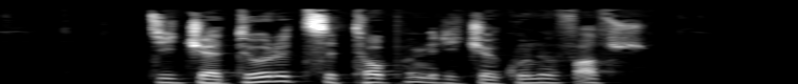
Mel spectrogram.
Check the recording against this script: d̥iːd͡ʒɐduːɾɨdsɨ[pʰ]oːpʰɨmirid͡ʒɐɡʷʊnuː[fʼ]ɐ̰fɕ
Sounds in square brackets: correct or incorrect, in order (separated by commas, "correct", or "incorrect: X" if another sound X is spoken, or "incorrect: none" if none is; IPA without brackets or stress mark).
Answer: incorrect: tʰ, correct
